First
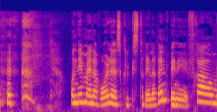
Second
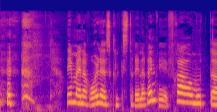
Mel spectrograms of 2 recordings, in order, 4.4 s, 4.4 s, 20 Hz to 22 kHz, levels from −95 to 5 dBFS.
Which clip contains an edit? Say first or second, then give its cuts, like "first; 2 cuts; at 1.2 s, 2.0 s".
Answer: second; 2 cuts; at 1.3 s, 3.2 s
